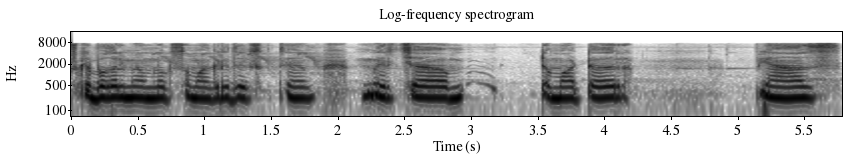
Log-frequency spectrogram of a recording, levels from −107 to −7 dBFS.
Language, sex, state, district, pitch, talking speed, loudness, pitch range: Hindi, male, West Bengal, Alipurduar, 235 Hz, 125 wpm, -16 LUFS, 230-255 Hz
